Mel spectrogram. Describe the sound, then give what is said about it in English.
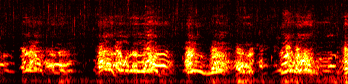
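Several dogs bark and bay in four loud bursts, each lasting most of a second with brief pauses between, their overlapping yelps rising and falling in pitch. “Stupid dogs, get back.”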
